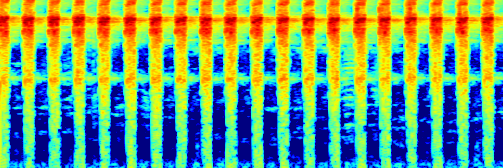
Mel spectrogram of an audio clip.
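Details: Belalang kecek grasshopper used as master audio for teaching songbirds: a very regular train of short, harsh, high-pitched clicking buzzes, roughly four per second, twenty in total, each with a ringing top edge and little else heard.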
